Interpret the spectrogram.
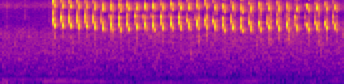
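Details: Cililin song from a clear master recording with pauses, used to tutor songbirds: after brief quiet, a fast train of high, sharp double-toned chirps repeated about four times a second, steady and unbroken to the end.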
